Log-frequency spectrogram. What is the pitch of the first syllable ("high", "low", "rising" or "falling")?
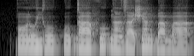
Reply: low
